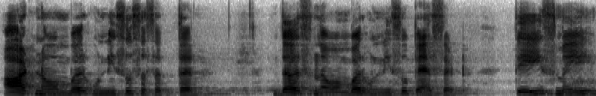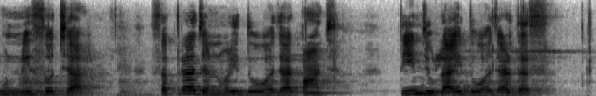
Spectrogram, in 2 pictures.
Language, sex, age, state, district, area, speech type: Hindi, female, 45-60, Madhya Pradesh, Jabalpur, urban, spontaneous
